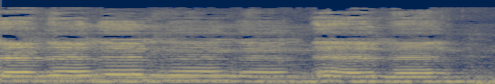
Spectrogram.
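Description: A man singing a Smyrna rebetiko song without words in this stretch, holding long, ornamented vowel notes that waver slightly in pitch and shift to a new note about halfway through.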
